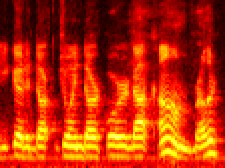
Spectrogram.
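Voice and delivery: low, soft wrestler-promo voice, ending on brother; mock wrestler promo. Dad answers son, wrestler-style.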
